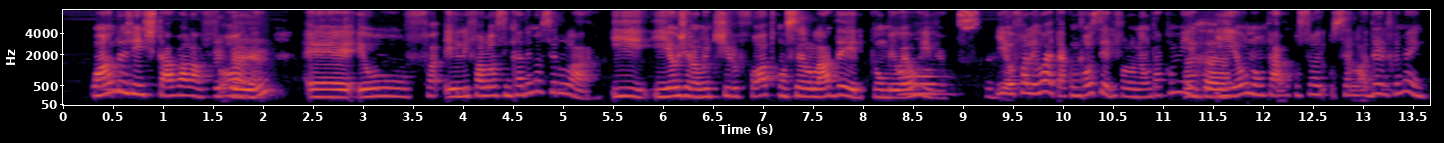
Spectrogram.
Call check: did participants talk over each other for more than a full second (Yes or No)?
No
